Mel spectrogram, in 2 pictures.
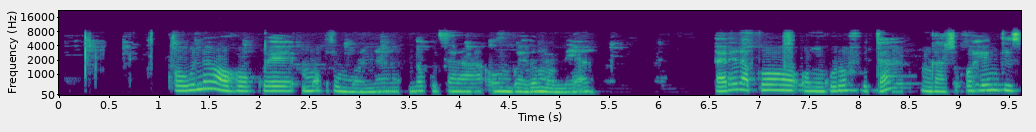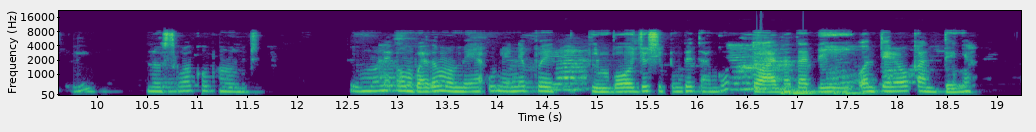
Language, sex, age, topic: Oshiwambo, female, 25-35, agriculture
